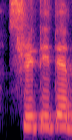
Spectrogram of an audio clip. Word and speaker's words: স্মৃতি: মফলা উচ্চারণ না হলে আমরা চন্দ্রবিন্দু নিব। স্মৃতিতে দন্ত স উচ্চারণ হচ্ছে এই যে স্মৃতি।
